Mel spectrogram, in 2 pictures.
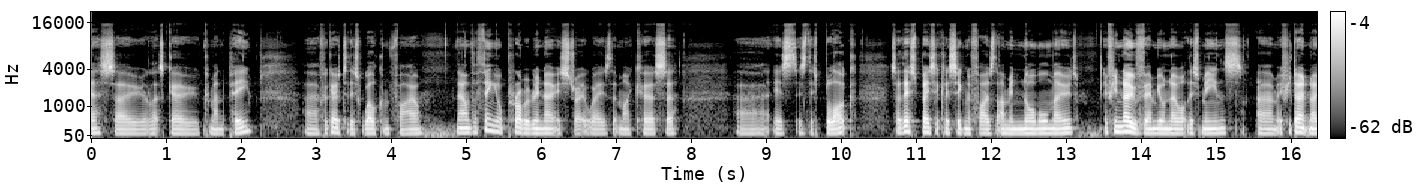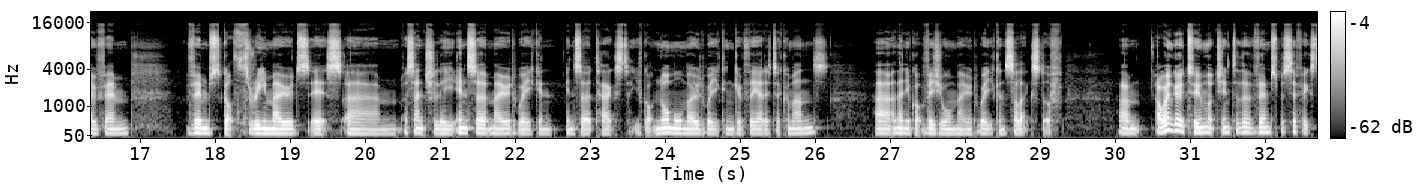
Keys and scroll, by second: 3.0 Return, 6.8 j, 9.2 k, 10.8 j, 12.0 l, 12.5 k, 13.0 j, 13.5 l, 14.8 w, 16.2 l.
